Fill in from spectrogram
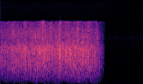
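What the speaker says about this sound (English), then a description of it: "look for my applause sound effect and get that ready to applaud you" A canned crowd-applause effect plays as a bright, even wash of many clapping hands that holds steady, then cuts off abruptly before the end, leaving silence.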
